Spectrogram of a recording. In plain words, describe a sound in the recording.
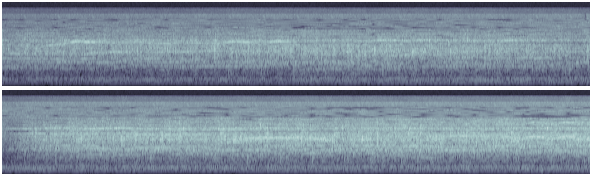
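Waves wash onto a beach.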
